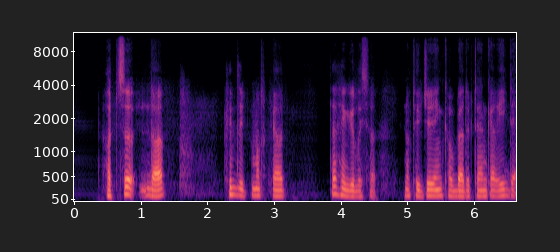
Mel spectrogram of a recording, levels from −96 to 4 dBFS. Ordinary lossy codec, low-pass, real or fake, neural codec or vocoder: none; 10.8 kHz; fake; codec, 16 kHz in and 24 kHz out, 0.9 kbps, LongCat-Audio-Codec, four codebook decoder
